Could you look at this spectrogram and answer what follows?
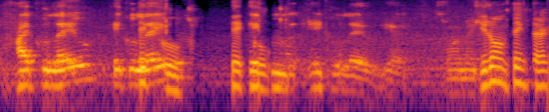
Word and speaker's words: Hikuleo: No, he's gonna come out with Hakuleo.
